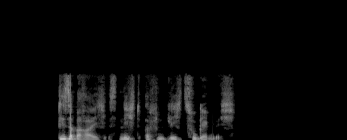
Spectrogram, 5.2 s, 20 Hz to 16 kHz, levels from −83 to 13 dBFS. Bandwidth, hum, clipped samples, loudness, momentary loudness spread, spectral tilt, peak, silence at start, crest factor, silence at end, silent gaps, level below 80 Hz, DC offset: 7.8 kHz; none; under 0.1%; -26 LUFS; 17 LU; -5.5 dB/octave; -4 dBFS; 0.9 s; 26 dB; 1.7 s; 2.13-2.17 s; -54 dBFS; under 0.1%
